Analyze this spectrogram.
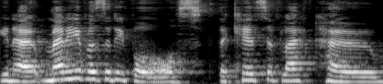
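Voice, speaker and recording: This woman speaks in a British accent. Her voice is somewhat breathy. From England, Manchester. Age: 60s. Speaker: interview guest. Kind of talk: interview.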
